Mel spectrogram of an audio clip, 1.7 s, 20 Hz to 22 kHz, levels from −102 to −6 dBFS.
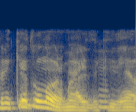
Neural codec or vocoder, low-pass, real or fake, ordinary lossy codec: none; 7.2 kHz; real; Opus, 24 kbps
